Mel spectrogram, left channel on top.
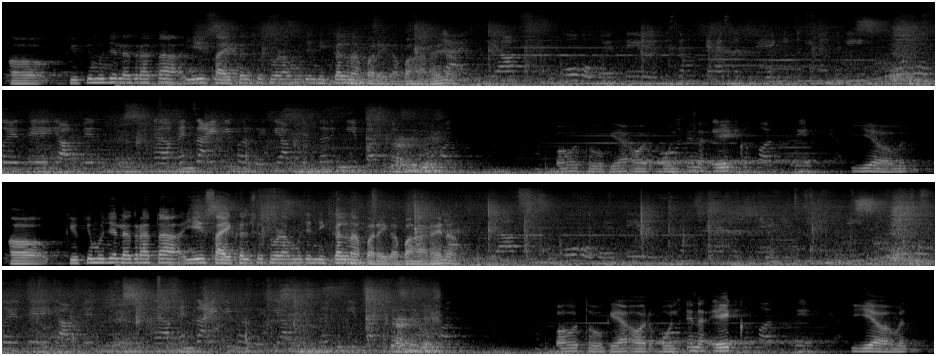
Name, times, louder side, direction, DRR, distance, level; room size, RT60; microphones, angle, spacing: voice 1, 0.0-4.6 14.9-16.6 17.8-18.5, right 4 dB, 55° right, 13 dB, 0.6 m, -31 dB
voice 2, 0.9-1.2 4.2-5.2 5.5-10.3 10.8-13.3 13.6-14.3 14.7-14.8 15.9-16.2 16.4-17.8 18.1-18.5, left 1 dB, 5° left, 4 dB, 1.3 m, -44 dB
sound 1, 1.1-17.4, left 1 dB, 85° left, 3.1 m, -43 dB
sound 2, 1.9-13.7, right 3 dB, 75° right, 1.1 m, -38 dB
15.0 x 11.5 x 6.0 m, 1.0 s
head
